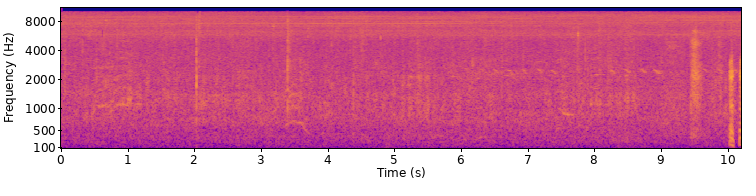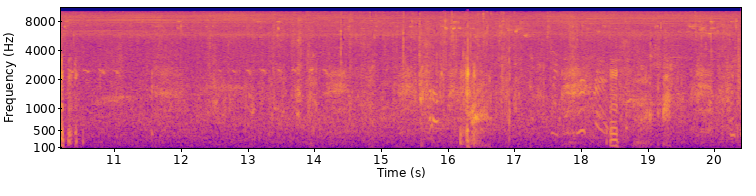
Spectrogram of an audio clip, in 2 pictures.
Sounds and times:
Oink: 18.4s - 19.4s.

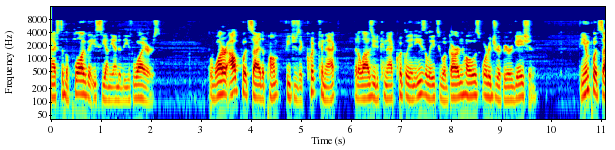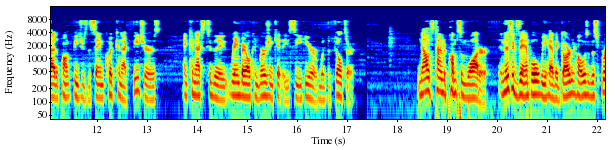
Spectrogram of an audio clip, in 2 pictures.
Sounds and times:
Speech: 0.0s - 2.2s, 3.2s - 9.7s, 10.6s - 17.2s, 18.4s - 22.1s.

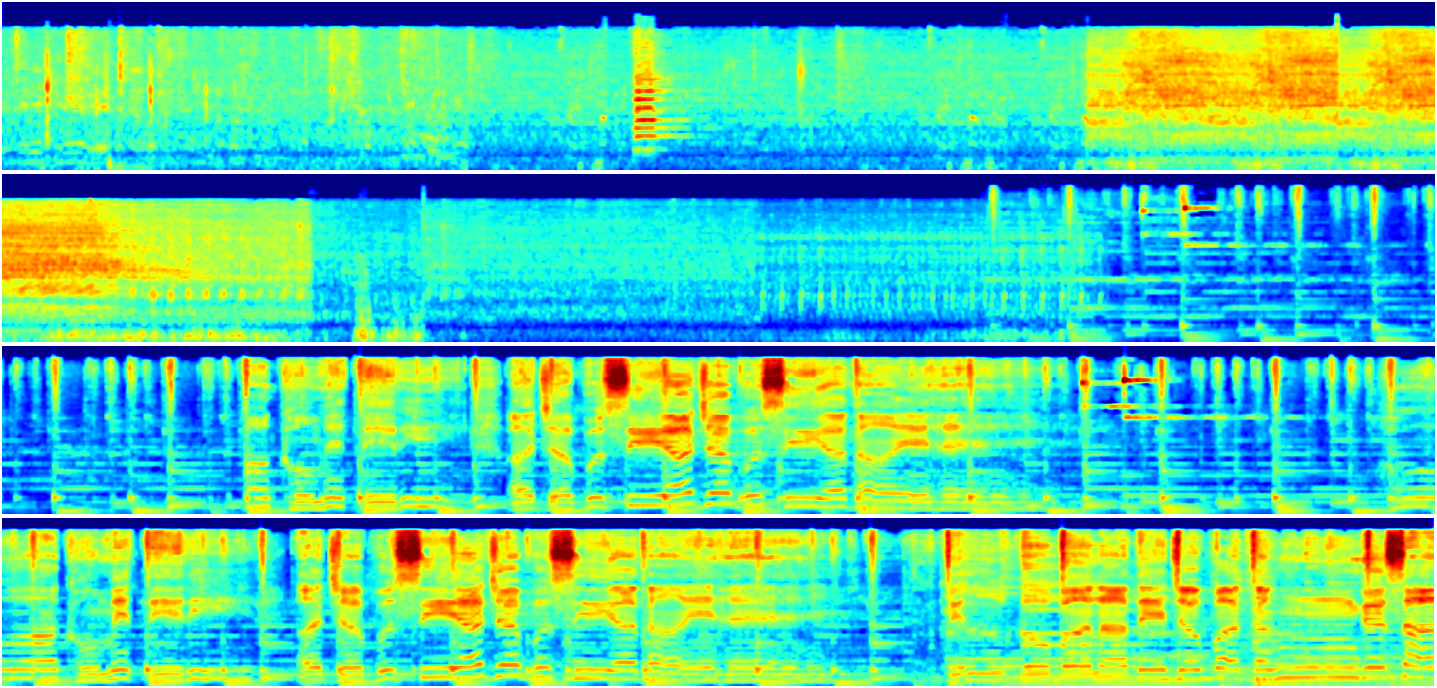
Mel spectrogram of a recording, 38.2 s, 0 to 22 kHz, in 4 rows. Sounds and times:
Speech: 0.0s - 4.0s
Vehicle horn, car horn, honking: 4.2s - 4.8s.

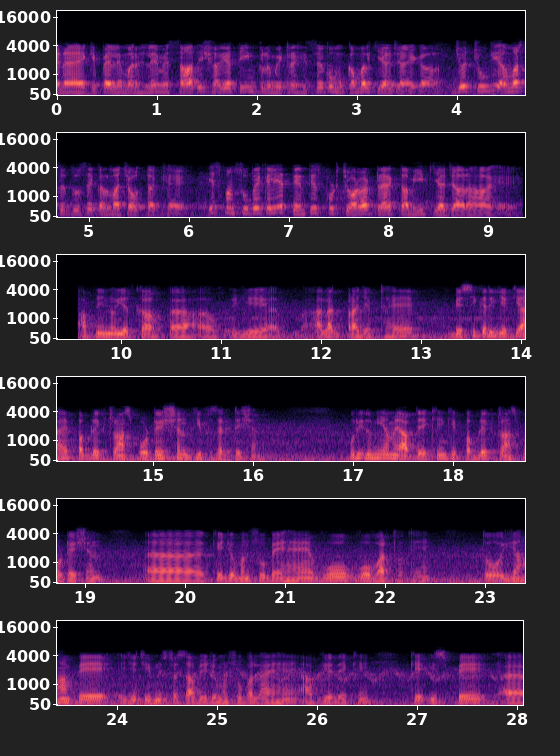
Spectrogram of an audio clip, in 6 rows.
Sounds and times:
Speech: 0.0s - 16.1s, 17.0s - 28.0s.

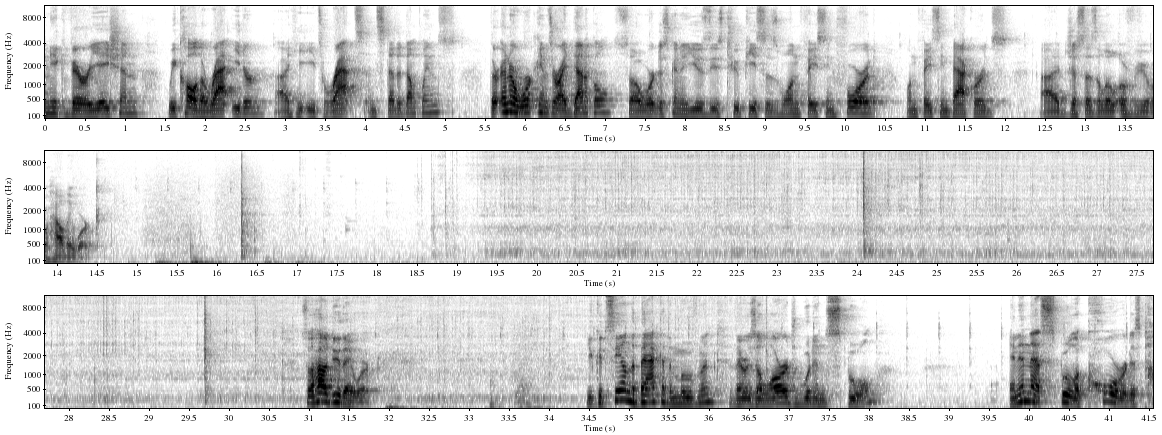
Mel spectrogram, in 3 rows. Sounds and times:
Speech: 0.0s - 14.6s, 30.9s - 31.9s, 34.5s - 38.2s, 39.8s - 41.5s.

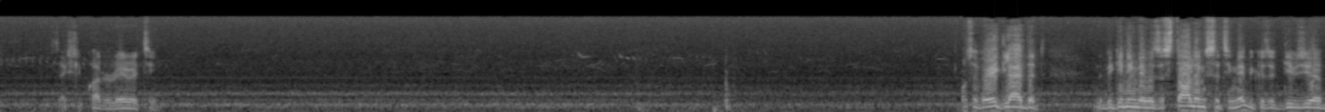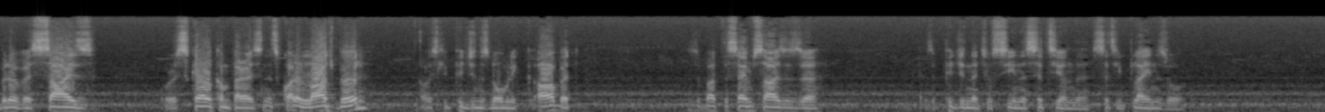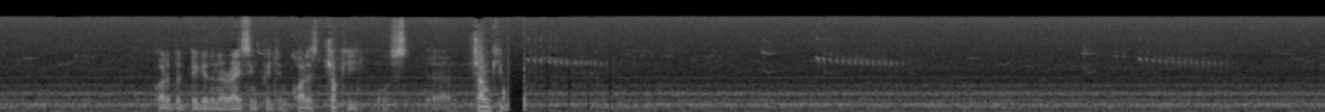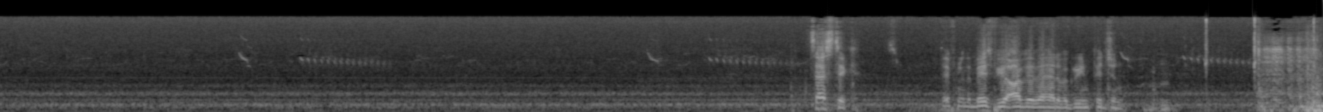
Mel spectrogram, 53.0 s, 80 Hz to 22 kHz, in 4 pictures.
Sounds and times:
Bird: 0.0s - 2.9s, 4.1s - 12.4s, 13.0s - 19.0s, 19.7s - 40.9s, 42.0s - 52.3s
Speech: 0.5s - 1.6s, 9.6s - 14.2s, 14.9s - 19.0s, 20.2s - 21.5s, 22.4s - 25.1s, 28.0s - 31.6s, 47.8s - 51.5s.

